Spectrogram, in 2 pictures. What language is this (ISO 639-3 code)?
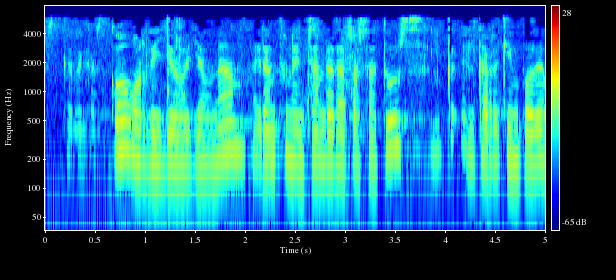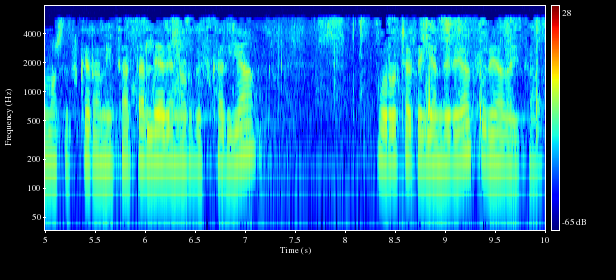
eus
